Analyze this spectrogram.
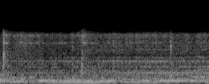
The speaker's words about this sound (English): Only a funny sound that I couldn't identify. A peculiar humming, and there was a smell. Chlorine. Yeah, chlorine. Now I knew uh, where I was an indoor pool. The hum was the filtering machinery.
